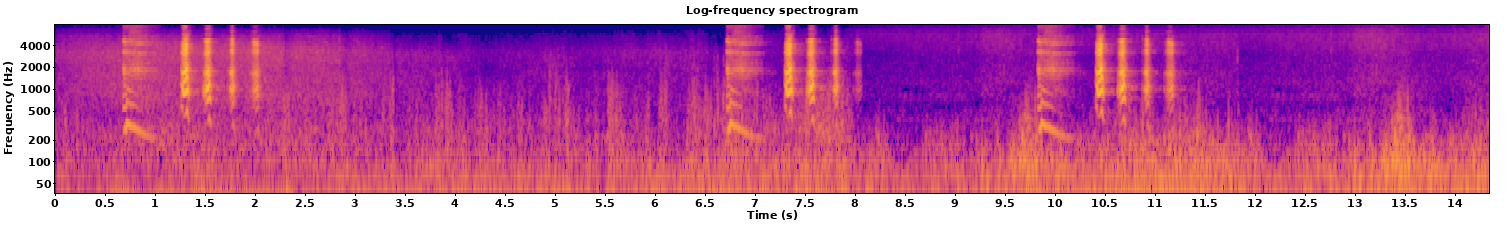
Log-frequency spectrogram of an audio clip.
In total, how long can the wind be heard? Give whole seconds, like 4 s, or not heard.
14 s.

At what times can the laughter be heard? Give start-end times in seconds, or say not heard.
0.6-2.2, 6.5-8.1, 9.7-11.4.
